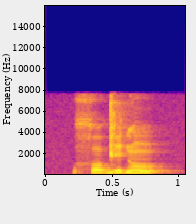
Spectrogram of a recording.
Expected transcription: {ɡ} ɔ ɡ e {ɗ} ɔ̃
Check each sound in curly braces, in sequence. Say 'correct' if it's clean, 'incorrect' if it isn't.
incorrect, correct

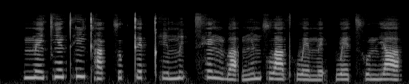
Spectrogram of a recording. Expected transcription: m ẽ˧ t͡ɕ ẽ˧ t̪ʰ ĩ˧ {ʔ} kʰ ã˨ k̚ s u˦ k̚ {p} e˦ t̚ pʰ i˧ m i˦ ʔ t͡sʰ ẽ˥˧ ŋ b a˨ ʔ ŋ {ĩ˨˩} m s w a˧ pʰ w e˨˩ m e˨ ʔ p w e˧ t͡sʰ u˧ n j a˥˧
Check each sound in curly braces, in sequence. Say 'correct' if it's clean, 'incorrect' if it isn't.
incorrect, incorrect, incorrect

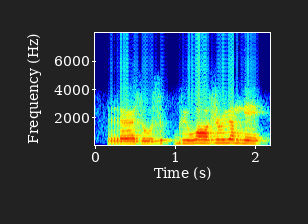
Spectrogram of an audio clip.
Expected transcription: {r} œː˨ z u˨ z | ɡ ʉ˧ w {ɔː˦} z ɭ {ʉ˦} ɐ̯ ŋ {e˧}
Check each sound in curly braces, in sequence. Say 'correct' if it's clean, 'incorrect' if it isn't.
correct, correct, correct, correct

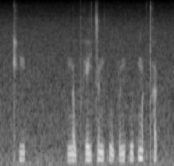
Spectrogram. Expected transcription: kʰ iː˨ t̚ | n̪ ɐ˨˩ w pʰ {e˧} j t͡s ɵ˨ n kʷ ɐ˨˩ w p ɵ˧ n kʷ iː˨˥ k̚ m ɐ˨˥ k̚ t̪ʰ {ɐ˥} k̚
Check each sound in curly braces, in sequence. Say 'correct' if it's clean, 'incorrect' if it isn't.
incorrect, incorrect

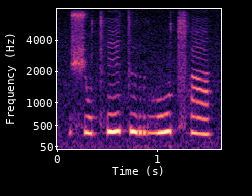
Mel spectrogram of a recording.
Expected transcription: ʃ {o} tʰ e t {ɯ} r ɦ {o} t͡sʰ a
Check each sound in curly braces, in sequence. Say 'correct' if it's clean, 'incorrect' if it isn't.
correct, correct, correct

